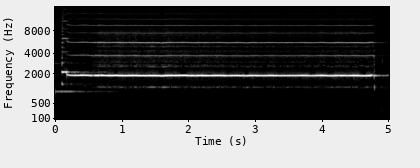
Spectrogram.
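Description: A shrill, piercing overblown B flat on a recorder, held steady for several seconds, pure and whistle-like with a slight waver, then stopping abruptly.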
